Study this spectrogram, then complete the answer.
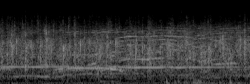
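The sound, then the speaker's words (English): An audience in a church claps its hands in a dense, sustained burst of applause at the preacher's call, staying loud and even throughout, with a faint steady tone humming underneath. “If you want this dude dead, clap your hands and mean it with all your heart.”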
